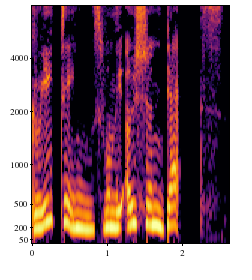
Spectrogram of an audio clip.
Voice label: variable chant; nagi

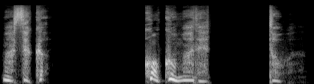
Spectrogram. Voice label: voice jp; milla

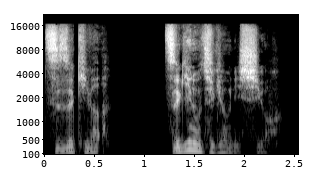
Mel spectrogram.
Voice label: Voice win first, jp

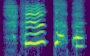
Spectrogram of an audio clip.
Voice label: Voice damaged; myungwha

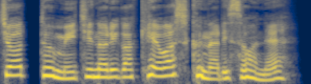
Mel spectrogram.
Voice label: Voice encount fear, jp; kikyou

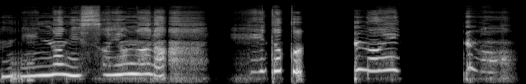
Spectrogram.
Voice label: retire, jp; lele

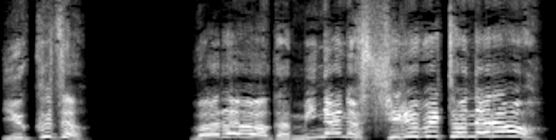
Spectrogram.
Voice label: voice limitbreak jp; hiina

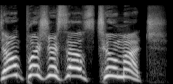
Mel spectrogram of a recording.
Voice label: variable chant; isis

